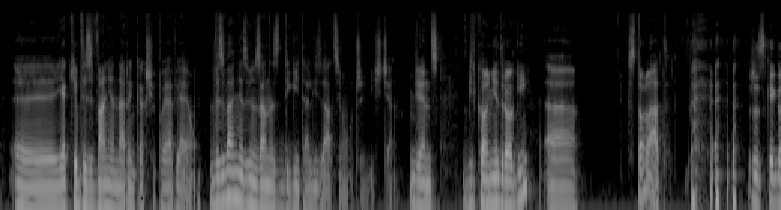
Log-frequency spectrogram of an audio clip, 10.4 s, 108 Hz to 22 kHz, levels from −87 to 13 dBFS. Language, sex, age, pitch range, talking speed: Polish, male, 20-39, 100-120 Hz, 115 wpm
